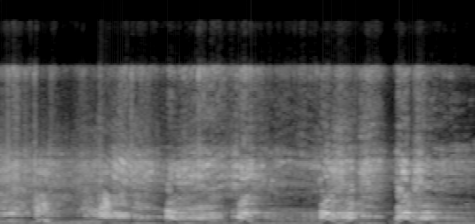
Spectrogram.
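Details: Fighting Indian pariah dogs, angry: loud harsh barks about once a second, irregular, with rough growling between them.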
